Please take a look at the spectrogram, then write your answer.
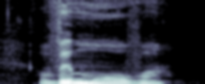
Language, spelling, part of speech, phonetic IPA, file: Ukrainian, вимова, noun, [ʋeˈmɔʋɐ], Uk-вимова.ogg
- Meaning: pronunciation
